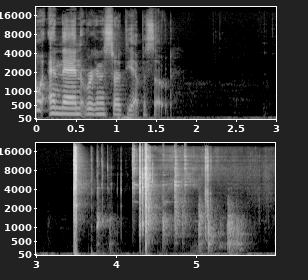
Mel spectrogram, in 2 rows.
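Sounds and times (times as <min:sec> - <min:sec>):
speech: 0:00.0 - 0:01.8
drink can being cracked open with a brief fizzy release: 0:03.5 - 0:05.3.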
